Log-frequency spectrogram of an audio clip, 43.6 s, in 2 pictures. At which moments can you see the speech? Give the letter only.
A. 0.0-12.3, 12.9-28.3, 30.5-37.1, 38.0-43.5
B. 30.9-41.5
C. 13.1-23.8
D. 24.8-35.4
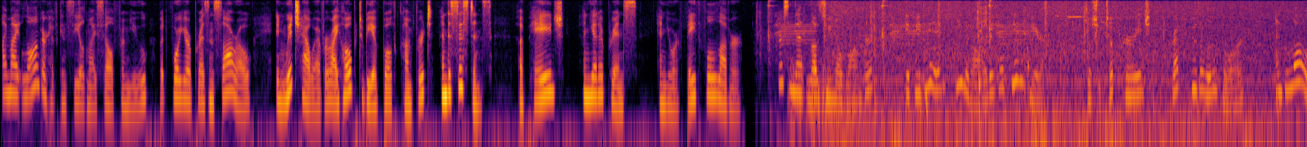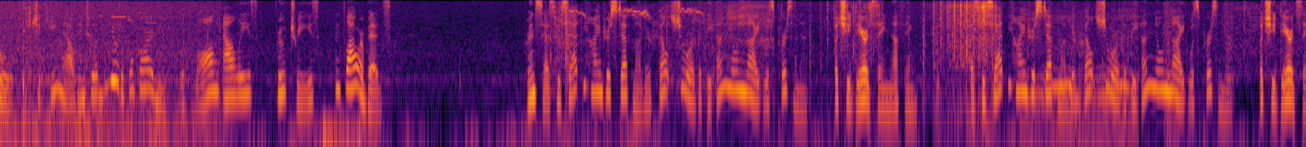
A.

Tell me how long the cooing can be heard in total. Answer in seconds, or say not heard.
11 s.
